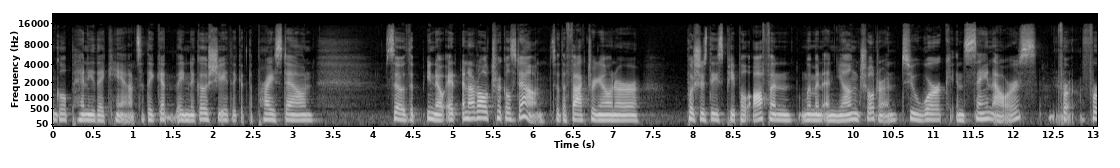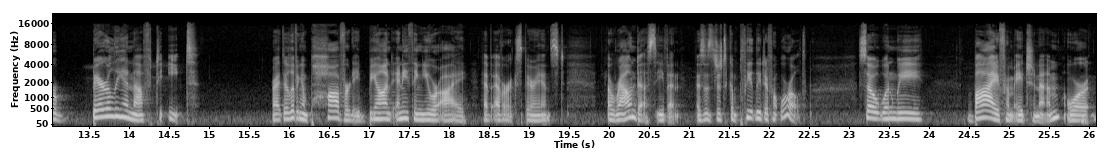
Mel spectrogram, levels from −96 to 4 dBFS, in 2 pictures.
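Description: Nothing in the recording stood out as a technical problem on listening.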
